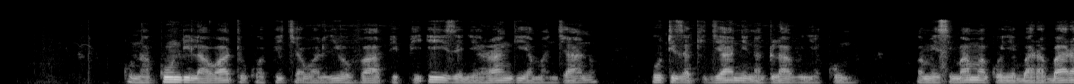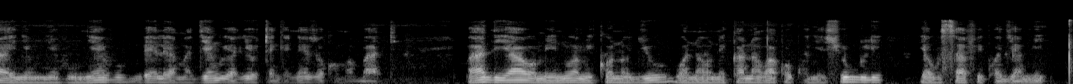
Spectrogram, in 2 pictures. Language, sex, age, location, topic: Swahili, male, 36-49, Nairobi, government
